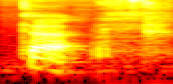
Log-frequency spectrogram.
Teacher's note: Ta itu termasuk makhraj asnani latwi, yaitu gigi yang hampir bersentuhan dengan gusi.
